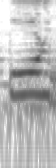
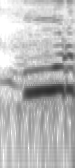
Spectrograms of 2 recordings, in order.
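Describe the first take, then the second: First: The vowel is a plain 'oh'. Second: The vowel is a plain 'oo'. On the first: "পোর বলবে না" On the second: "পুর বলবে না"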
